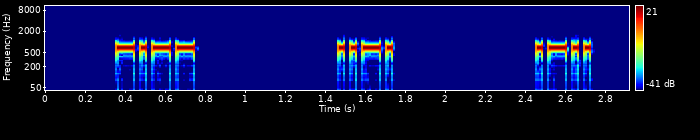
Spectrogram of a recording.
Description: Morse code, heard as a keyed tone, about 40 wpm, spaced as for 11 wpm, 700 Hz. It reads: YFL
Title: USA Call Signs - 5 Characters - 8x Character Spacing - 40wpm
